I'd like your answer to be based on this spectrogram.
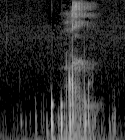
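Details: Ordinary stomach growling recorded on a real woman's abdomen: brief bubbling, gurgling rumbles from gas and fluid moving through the gut.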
